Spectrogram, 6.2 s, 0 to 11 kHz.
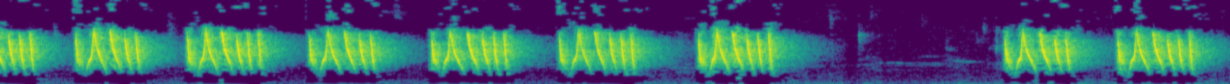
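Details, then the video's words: Murai batu (white-rumped shama) 'tembakan' fill-in for contest-bird training: seven quick buzzy rattling bursts at an even pace, a gap of about a second, then two more. "Isian tembakan burung murai batu | download mp3 masteran kicau burung murai batu"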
